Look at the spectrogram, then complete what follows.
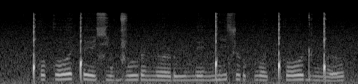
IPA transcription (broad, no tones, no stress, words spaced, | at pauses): ǃʰokoːə̯ǃeː ɕiwd͡ʑuːɽɵ nɵːɽʉː meːŋ͡ǃisʉ ɽukwoɪ̯ǃʰoːɖɵ ŋ͡ǃɵʊ̯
